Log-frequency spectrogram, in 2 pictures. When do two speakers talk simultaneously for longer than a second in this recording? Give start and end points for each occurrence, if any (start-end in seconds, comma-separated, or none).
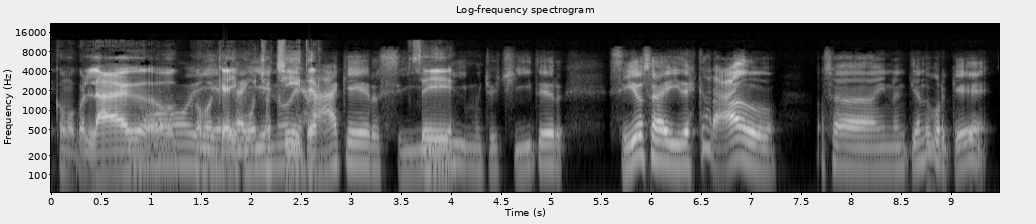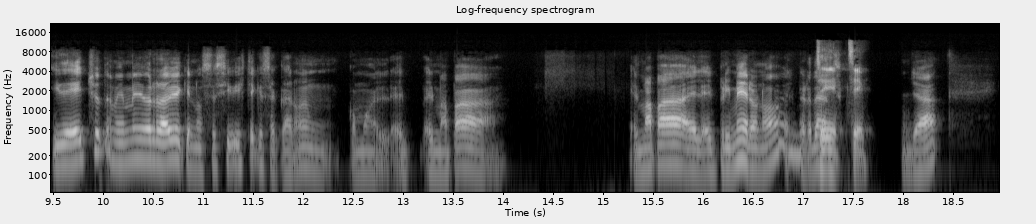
0.7-2.8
